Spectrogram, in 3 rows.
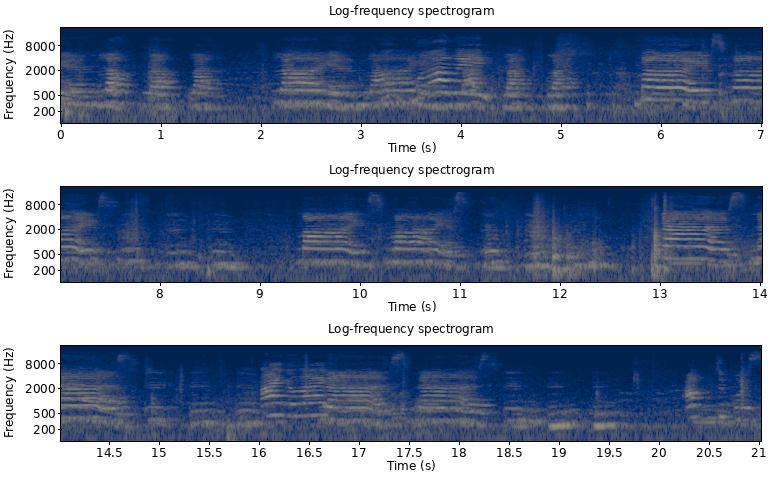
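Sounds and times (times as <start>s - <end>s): young child singing: 0.0s - 5.2s, 13.0s - 21.0s.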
